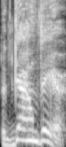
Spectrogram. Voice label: context modifier calm, survivor voice manager; Left 4 Dead 2; left4dead2 dlc3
